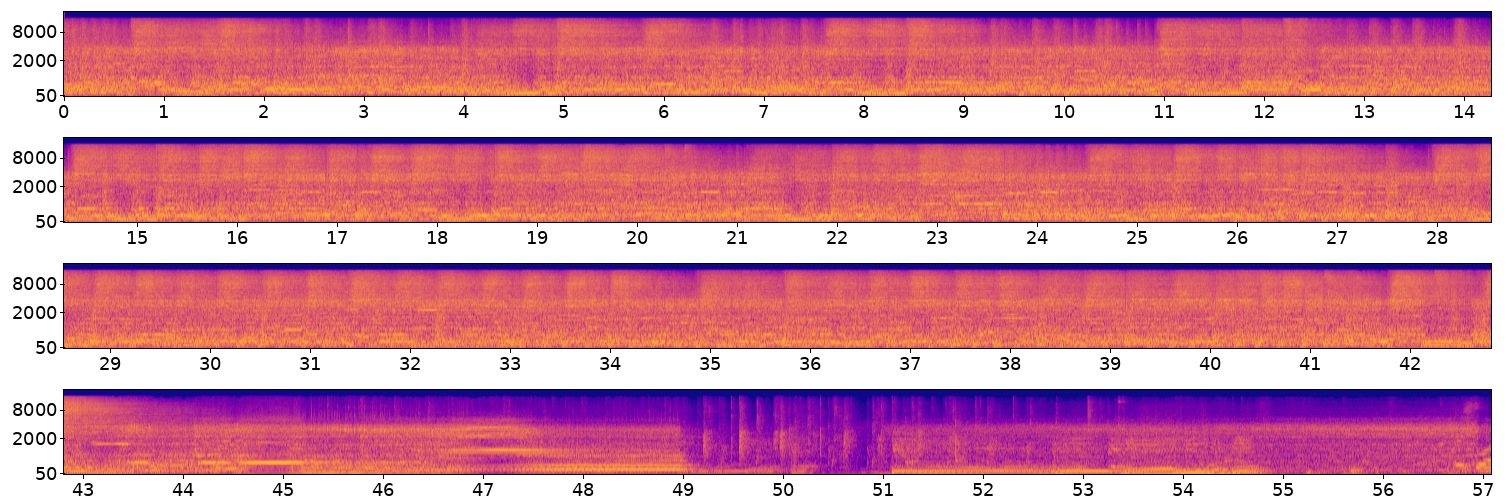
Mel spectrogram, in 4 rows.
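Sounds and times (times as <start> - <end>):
bass guitar: 0.0 - 57.0
drum kit: 0.0 - 57.0
electric guitars: 0.0 - 57.0.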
